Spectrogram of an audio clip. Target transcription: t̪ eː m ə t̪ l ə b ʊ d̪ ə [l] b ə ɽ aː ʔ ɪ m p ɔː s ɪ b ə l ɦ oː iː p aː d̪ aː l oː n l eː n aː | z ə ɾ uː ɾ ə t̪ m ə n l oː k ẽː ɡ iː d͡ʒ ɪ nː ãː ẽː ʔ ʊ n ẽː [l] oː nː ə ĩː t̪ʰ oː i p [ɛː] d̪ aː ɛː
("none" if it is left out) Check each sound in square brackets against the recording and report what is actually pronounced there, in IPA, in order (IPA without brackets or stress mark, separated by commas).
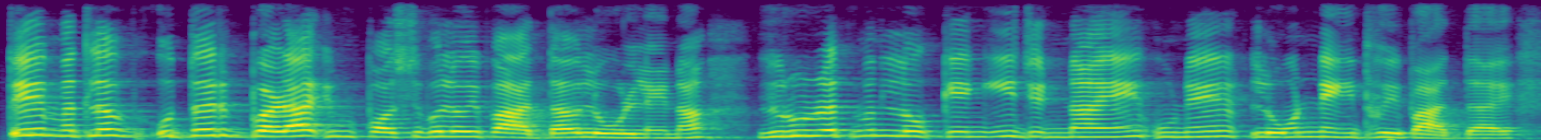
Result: ɾ, l, aː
